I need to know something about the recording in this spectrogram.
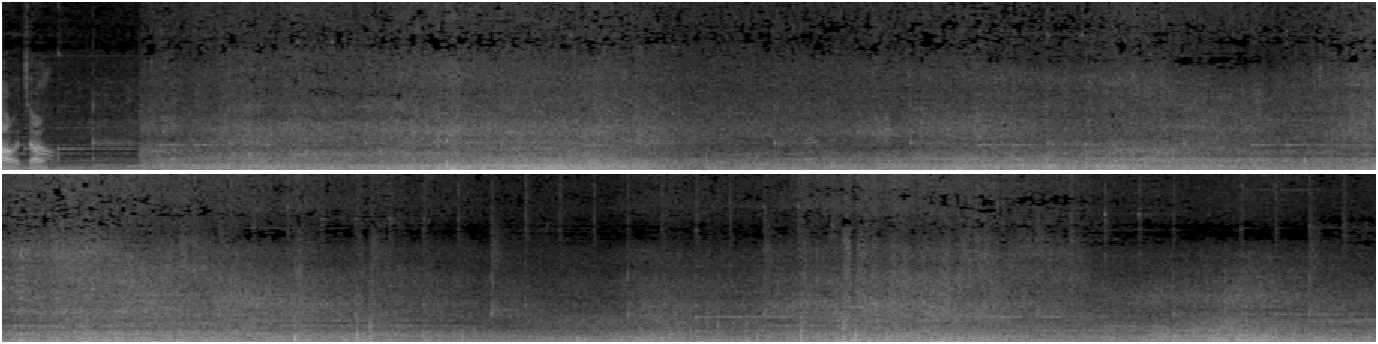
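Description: Waves wash onto the sand and break steadily.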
